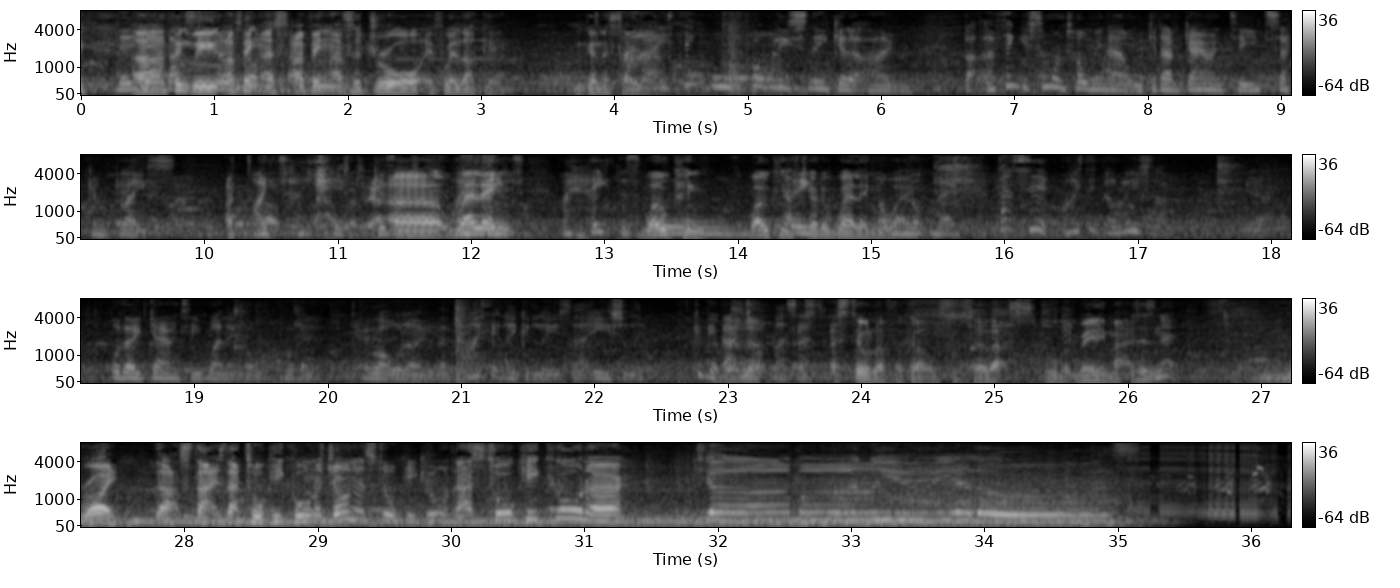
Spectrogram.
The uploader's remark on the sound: This week is live from the Cheltenham Races. Featuring live racing.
